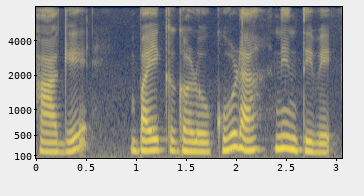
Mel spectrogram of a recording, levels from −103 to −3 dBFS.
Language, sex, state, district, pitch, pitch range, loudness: Kannada, female, Karnataka, Bidar, 205 Hz, 190-225 Hz, -15 LUFS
